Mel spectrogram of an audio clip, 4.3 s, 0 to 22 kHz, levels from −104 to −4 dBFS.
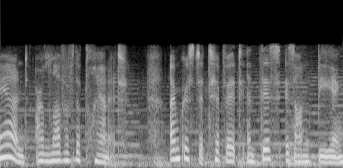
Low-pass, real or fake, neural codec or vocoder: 7.2 kHz; real; none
